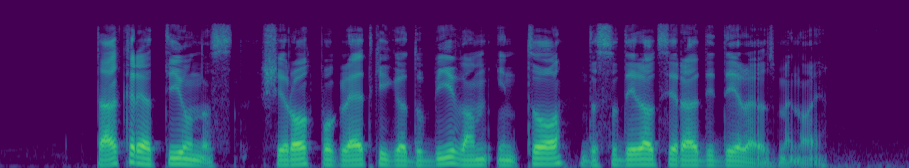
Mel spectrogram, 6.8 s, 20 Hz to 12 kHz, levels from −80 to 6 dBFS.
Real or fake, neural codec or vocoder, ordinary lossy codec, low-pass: real; none; none; 7.2 kHz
